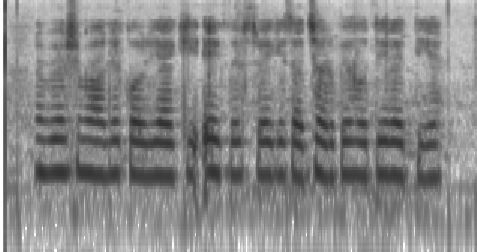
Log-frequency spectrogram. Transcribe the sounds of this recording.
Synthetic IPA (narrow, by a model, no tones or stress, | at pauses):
ẽbʱioʃʊmaːlikoːɾijakiʔeːk̚d̪uːsɾekesaːt̪̚d͡ʒʱɐɽpeɦoːt̪iɾɛɦt̪iɦɛː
